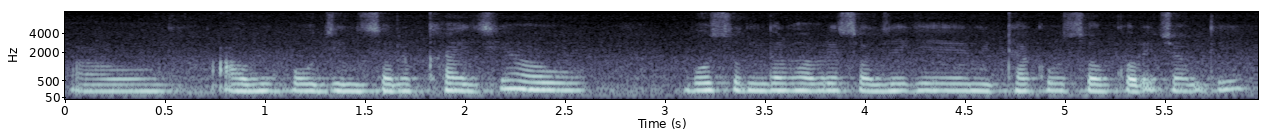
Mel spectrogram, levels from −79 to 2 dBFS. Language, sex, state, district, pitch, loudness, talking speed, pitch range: Odia, female, Odisha, Sambalpur, 195 Hz, -16 LUFS, 130 wpm, 190-205 Hz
